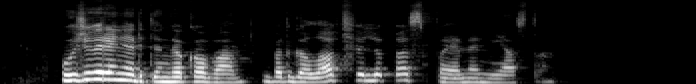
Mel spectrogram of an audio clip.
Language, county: Lithuanian, Šiauliai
